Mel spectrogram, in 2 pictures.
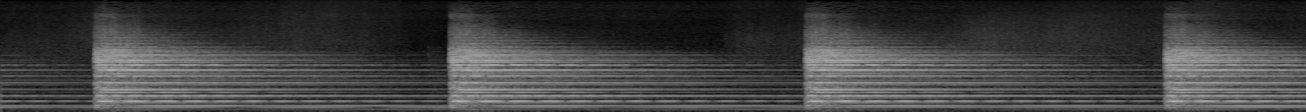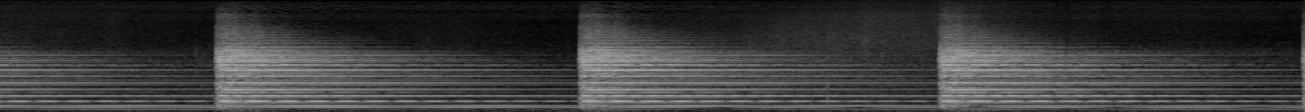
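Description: A single large bell tolling at a slow, even pace: seven strokes about four and a half seconds apart, each ringing on and fading before the next, over a steady wavering hum.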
